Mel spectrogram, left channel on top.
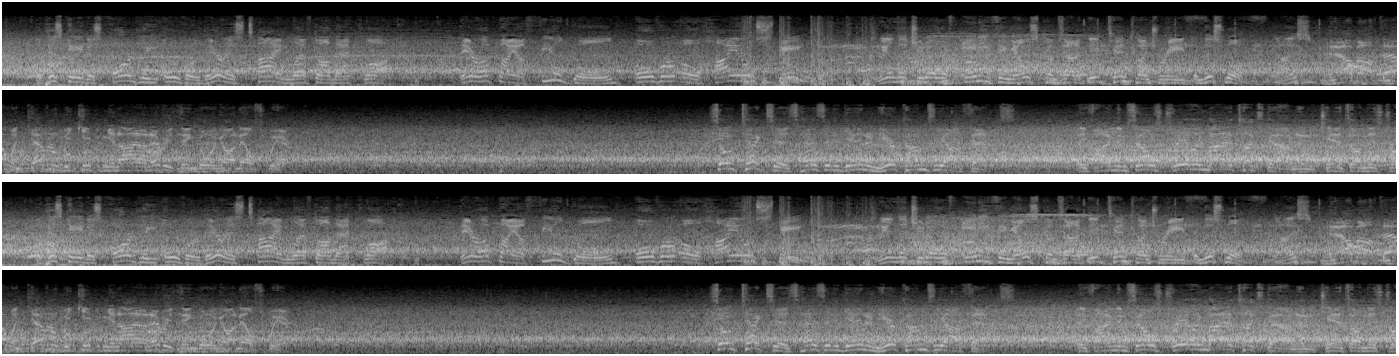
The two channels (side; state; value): both; normal; correlation 0.50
